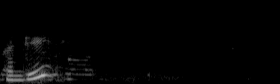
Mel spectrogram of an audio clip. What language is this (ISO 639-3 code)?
doi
